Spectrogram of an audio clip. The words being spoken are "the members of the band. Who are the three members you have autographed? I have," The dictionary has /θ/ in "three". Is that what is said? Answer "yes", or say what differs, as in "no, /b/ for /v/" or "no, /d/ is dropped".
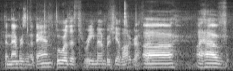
yes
